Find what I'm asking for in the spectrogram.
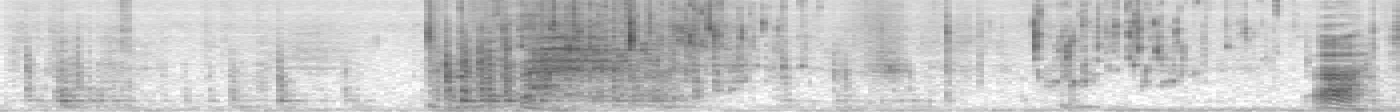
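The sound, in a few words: coolant dripping from pulled-off hydronic hose into bucket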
